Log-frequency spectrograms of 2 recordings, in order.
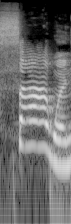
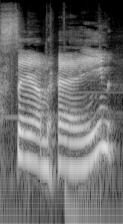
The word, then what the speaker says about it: Samhain: called champagne silent barb it's pronounced silent not samhain get it together you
